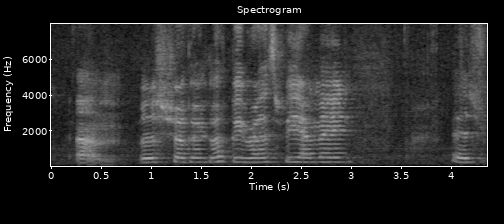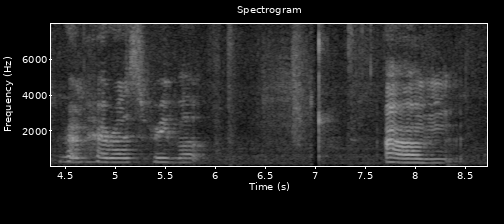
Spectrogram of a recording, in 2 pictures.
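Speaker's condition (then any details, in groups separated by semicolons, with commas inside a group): Cerebral palsy, mild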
